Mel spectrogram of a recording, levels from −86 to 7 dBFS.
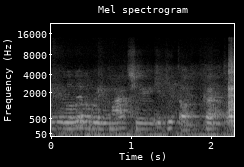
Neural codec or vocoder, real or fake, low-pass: codec, 32 kHz, 1.9 kbps, SNAC; fake; 14.4 kHz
